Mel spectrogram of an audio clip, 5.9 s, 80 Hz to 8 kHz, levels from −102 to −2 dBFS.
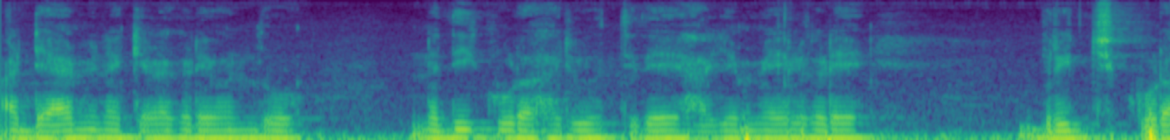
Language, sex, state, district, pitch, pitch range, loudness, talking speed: Kannada, male, Karnataka, Bidar, 115 Hz, 110-115 Hz, -22 LUFS, 125 wpm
